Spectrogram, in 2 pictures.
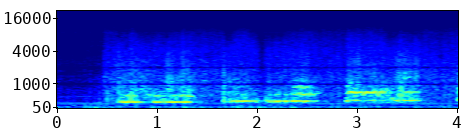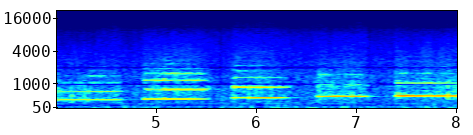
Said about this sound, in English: I want to leave you today with the earliest interpretable sound recording retrieved to date. It's a simple scale played by a cornet in 1857, 20 years, two decades, before Thomas Edison invented the phonograph.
